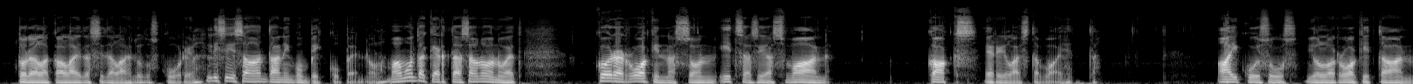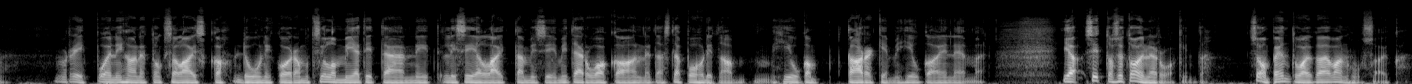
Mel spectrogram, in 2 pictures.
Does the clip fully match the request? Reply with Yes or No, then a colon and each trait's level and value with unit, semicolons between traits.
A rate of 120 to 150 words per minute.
Yes: average, 125 wpm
